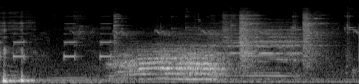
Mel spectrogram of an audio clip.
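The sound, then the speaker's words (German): Dairy cows moo in a calving barn. One long, drawn-out, low moo swells and holds for about two and a half seconds, with some shorter barn sounds just before it. “Wir sind hier jetzt im Abkalbestall angekommen.”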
